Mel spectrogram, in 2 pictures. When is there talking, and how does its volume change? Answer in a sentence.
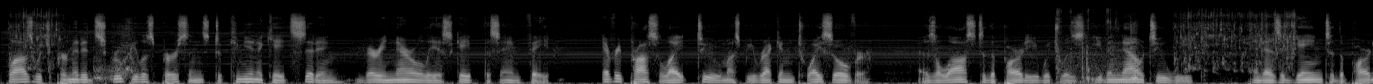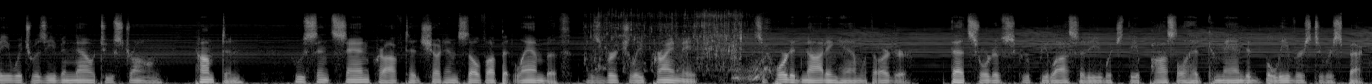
You can hear the talking from 0.1 to 27.4 s, at a steady volume.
